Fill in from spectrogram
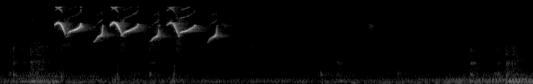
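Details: Cinereous tit in lively song, a single run of five bright, high, slurred whistles delivered rapidly, then silence with faint low room noise and a distant soft chirp.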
